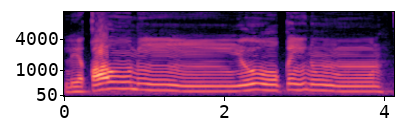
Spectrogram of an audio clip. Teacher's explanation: واو مدہ ہے، یا کو ایک الف کی مقدار کھینچ کر پڑھیں گے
